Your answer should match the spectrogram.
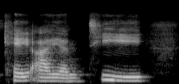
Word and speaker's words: kintsugi: So there's two different ways. There's the longer version, which is scarier, which is kintsukuroi. And then there's the two word version, which I'm pronouncing, which is kintsuegi.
